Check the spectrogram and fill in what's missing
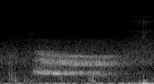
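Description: A dog gives a short whining, yipping call indoors in a home with a newborn baby, a single drawn-out vocalization at moderate distance with no talk over it.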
